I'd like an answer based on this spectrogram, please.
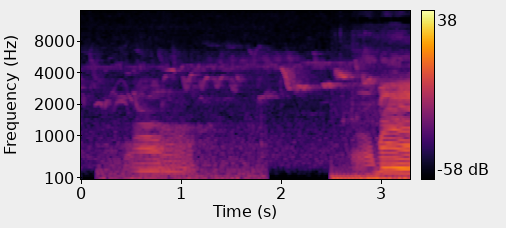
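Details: Cows in the morning heading back from the field to the pen: a short moo, a pause, then another moo rising at the end, while small birds chirp in the background.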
